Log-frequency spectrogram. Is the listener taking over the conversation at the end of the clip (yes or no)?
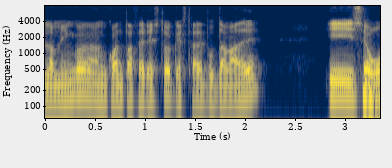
no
